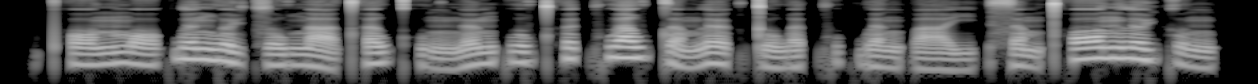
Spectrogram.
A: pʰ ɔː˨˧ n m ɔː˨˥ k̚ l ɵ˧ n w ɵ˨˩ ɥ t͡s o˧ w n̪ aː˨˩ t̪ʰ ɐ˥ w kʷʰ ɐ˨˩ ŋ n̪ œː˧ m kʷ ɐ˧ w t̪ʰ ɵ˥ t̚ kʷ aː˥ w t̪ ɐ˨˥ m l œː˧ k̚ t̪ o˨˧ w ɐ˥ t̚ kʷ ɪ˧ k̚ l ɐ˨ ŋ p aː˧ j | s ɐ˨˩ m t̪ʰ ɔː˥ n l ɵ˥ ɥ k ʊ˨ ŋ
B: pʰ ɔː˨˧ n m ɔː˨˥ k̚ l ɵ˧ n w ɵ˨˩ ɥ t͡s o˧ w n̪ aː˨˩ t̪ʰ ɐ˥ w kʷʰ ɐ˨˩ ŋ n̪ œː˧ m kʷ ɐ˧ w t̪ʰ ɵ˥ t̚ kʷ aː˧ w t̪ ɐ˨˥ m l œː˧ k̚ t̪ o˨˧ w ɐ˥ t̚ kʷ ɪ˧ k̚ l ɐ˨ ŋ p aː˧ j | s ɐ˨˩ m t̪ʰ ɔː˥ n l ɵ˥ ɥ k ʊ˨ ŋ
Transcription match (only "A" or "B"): A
